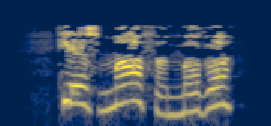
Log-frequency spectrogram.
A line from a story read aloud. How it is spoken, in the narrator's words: cried the two young Cratchits happily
